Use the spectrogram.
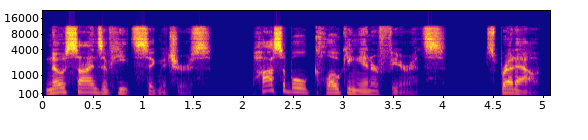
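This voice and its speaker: A man's voice: medium pitch, unhurried, no room sound, clean studio sound. A man voicing a cold, mechanical alien soldier. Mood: cold, commanding. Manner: mechanical, flat, clipped. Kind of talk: audiobook character voice.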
